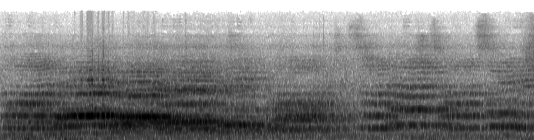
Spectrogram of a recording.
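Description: Church choir of men and women singing in parts, with long held notes; the singing swells about a second in, eases back, and dips briefly a little past five seconds before going on.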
